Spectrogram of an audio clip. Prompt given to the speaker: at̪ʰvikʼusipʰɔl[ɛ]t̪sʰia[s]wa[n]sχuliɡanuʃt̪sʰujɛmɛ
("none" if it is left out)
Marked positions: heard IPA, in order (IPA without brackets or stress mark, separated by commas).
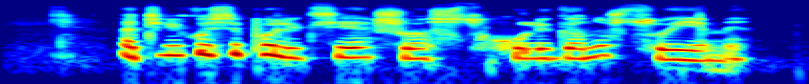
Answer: i, ʃ, none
